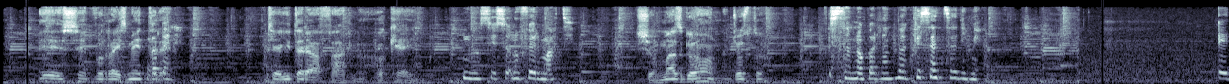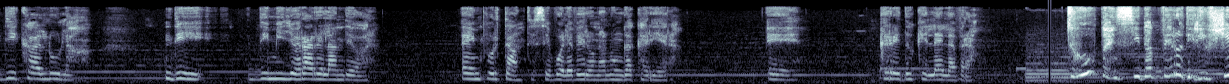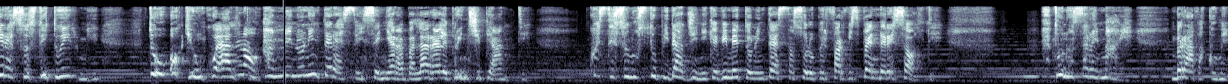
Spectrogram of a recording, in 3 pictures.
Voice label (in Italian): voice telefilm; solo telefilm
